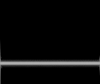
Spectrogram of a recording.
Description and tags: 1000 hz, 1 second of 25-frame/sec code (PAL)
Sine signal of 1000hz generated to -20db of peak with a duration of 1 second to 25 frame/sec (PAL (Europe, Uruguay, Argentina, Australia), SECAM, DVB, ATSC)
1000hz, 1khz, 25, ATSC, DVB, frame, PAL, sec, SECAM, signal, sine, sinusoidal, Timecode, TV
